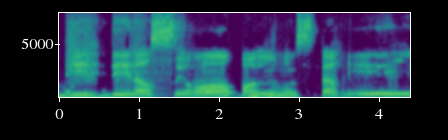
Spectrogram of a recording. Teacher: Dibaca qi itu jangan lewat hidung.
